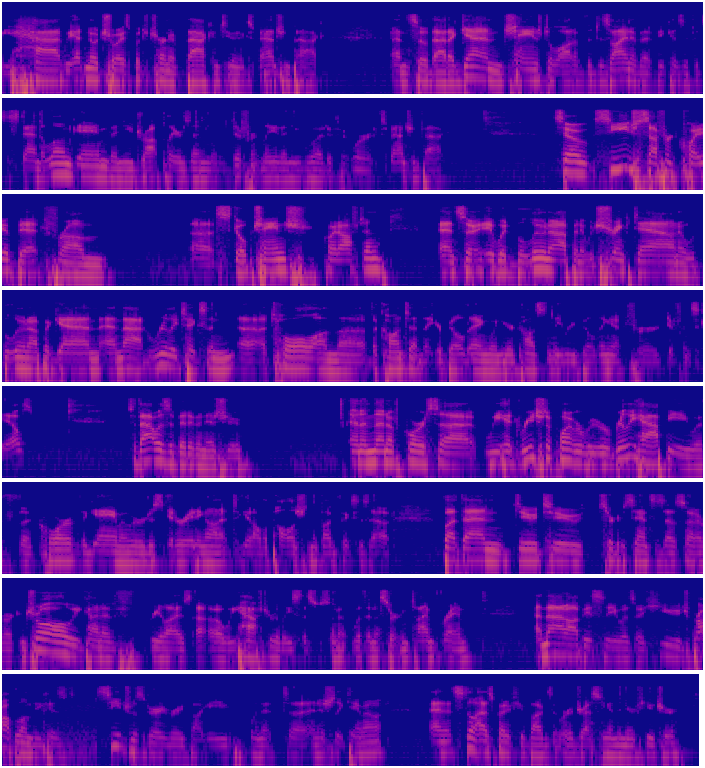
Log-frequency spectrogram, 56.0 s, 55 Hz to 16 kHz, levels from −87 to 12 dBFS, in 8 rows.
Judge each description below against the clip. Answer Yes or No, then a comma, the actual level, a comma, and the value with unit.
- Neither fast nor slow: No, fast, 220 wpm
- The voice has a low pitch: Yes, low, 115 Hz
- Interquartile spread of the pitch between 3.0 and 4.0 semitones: Yes, average, 3.4 semitones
